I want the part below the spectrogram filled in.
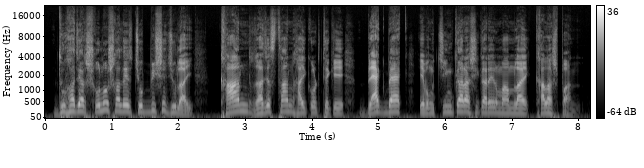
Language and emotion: Bengali, neutral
